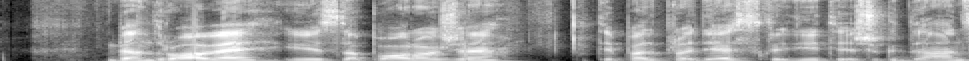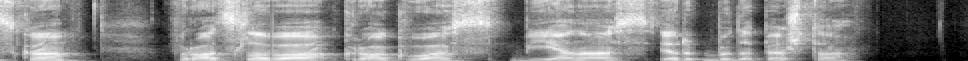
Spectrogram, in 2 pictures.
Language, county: Lithuanian, Telšiai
